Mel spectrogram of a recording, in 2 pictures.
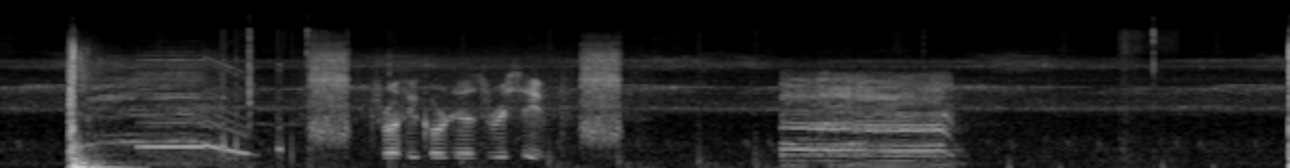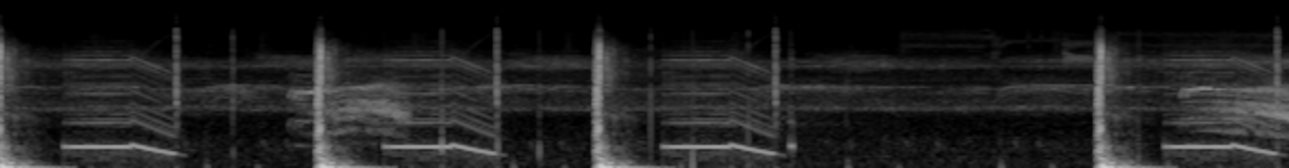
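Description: A crossbow fires with a sharp thump.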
